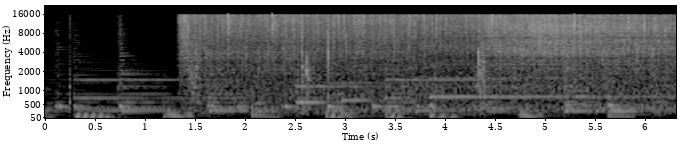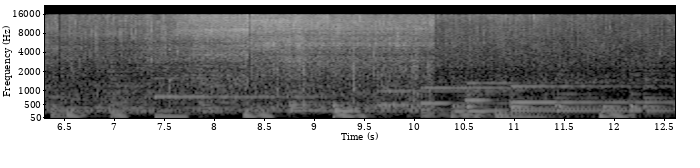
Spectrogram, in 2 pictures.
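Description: Chicken and masala paste sizzling in ghee in a pan as it is stirred, starting about a second in, over background music.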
